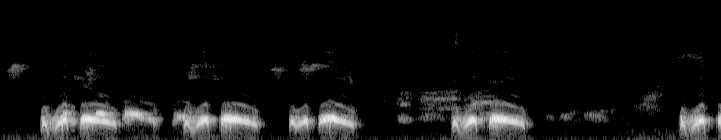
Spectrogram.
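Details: Calling and bowing coos from a young spotted dove in hạp bổi style, meant to stir wild doves; low two-part coos in irregular bursts, some run together, with faint soft notes between.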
